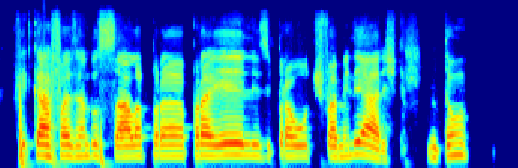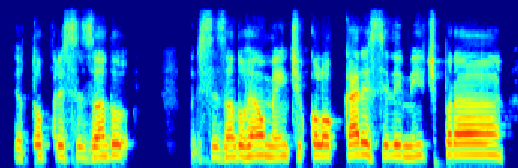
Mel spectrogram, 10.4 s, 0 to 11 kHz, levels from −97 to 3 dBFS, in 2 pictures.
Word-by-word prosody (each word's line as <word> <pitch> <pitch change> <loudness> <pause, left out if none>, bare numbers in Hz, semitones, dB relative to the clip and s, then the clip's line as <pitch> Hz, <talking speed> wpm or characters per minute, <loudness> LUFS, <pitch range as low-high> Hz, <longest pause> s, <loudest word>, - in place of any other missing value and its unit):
ficar 180 - +4
fazendo 170 0 -1
sala 165 +1 +2
pra 175 0 -1
pra 175 0 +4
eles 180 -1 +2
e - - -13
pra 170 -2 -1
outros 170 0 -4
familiares. 165 -4 +1 0.3
Então 175 +5 -4 0.6
eu 145 -1 -10
tô 175 - -4
precisando 170 - -2 0.6
precisando 160 +2 -4
realmente 170 -1 -1
colocar 175 +1 +2
esse 180 -2 -1
limite 175 0 -4
pra 185 -1 +3
175 Hz, 115 wpm, -23 LUFS, 165-180 Hz, 0.6 s, ficar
